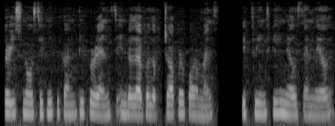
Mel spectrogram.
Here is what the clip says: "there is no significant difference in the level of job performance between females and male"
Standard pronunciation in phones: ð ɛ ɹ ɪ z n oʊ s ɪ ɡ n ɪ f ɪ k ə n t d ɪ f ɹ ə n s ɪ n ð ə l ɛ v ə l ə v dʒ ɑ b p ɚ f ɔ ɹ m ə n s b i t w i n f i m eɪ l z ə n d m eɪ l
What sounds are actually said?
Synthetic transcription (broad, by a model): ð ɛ ɹ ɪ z n oʊ s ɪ ɡ n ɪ f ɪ k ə n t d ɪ f ɹ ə n s ɪ n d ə l ɛ v ə l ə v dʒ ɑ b p ɚ f ɔ ɹ m ə n s b i t w i n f i m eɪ l s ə n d m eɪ l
